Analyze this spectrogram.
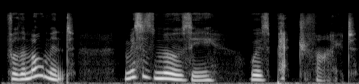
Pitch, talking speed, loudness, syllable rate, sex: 255 Hz, 115 wpm, -16 LUFS, 4.1 syllables/s, female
